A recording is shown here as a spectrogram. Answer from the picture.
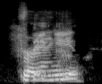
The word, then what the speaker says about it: Ferengi: Ferengi.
